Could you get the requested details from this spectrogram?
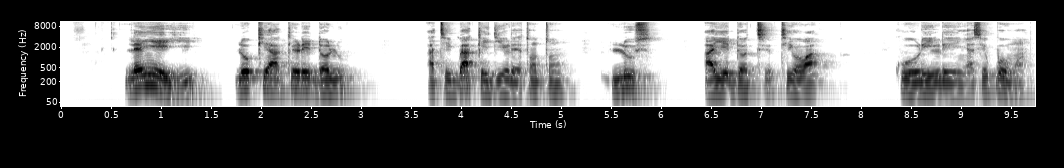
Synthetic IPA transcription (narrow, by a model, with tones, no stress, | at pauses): lɛ˦j̃ĩ˦e˦˨ji˨˦ | lo˦ki˦a˧ke˦ɾe˦dɔ˧lu˦ | a˨ti˧ɡ͡ba˦ke˧d͡ʒi˧ɾɛ˨tũ˧tũ˧ | lu˦˨s | a˧je˦dɔ˧ti˦ɔ˧wa˧ | ku˦o˦˨ɾi˦i˧ɾe˨e˨j̃ã˨se˨˦k͡po˦˨w̃ɔ̃˧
